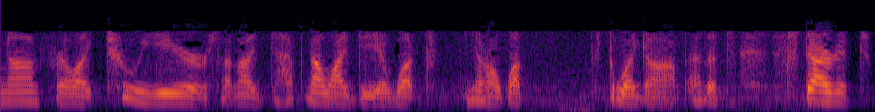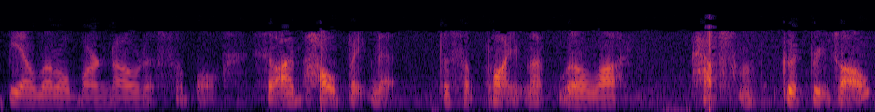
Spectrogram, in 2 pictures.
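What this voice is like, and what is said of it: Slightly altered, cold-like voice. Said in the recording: “that's a little bit with my speaking voice ... Your voice is a little different. ... I was wondering if maybe you had a cold or something.”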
